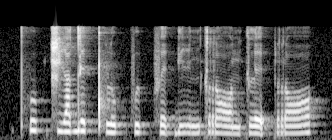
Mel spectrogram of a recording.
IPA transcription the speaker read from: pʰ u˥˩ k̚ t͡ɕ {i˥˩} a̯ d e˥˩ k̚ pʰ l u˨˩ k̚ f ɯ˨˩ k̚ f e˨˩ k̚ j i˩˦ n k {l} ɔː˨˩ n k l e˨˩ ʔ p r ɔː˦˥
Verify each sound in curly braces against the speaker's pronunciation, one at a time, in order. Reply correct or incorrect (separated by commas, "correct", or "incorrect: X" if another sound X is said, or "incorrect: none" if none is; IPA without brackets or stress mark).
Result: incorrect: i˦˥, incorrect: r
